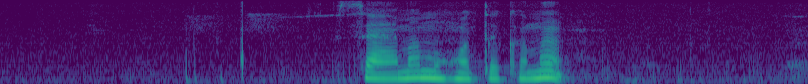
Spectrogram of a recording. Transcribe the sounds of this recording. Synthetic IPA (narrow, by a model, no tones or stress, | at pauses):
sæːməmoɦot̪əkəmə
